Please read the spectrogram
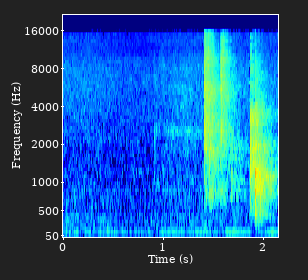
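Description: Quiet room tone with a faint steady low hum. Two short noises break in during the second half, the first about one and a half seconds in and the second just before the end.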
